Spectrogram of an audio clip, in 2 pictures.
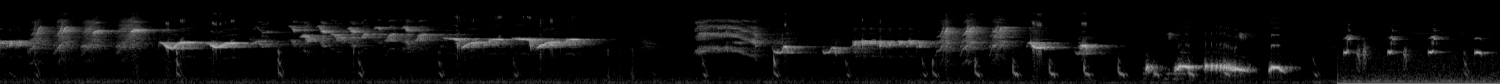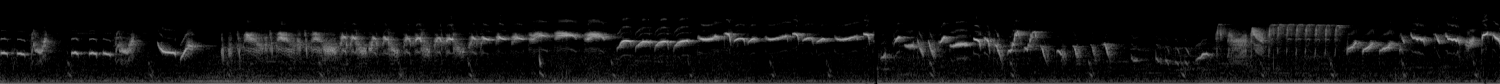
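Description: Birds chirping and calling in quick runs of high notes, with brief pauses. The background hiss rises abruptly about halfway through, as at an edit.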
